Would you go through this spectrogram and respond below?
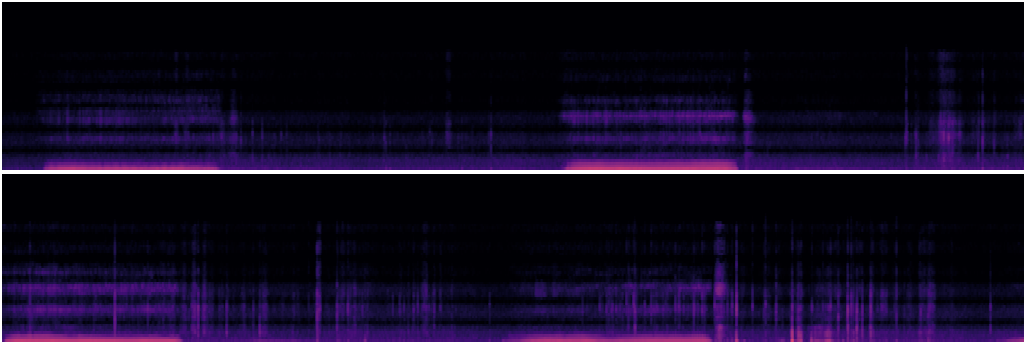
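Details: A sleeping pet snoring in four rhythmic, fluttering bursts about nine times a minute, with quiet pauses between.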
